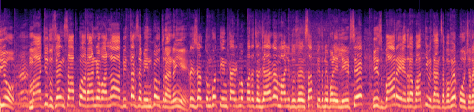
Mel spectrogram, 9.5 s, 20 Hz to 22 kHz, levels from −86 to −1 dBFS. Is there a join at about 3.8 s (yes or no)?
yes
